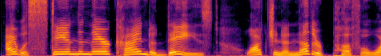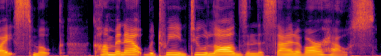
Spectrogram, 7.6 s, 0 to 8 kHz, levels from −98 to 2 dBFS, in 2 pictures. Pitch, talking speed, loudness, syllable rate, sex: 245 Hz, 190 wpm, -18 LUFS, 5.0 syllables/s, female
